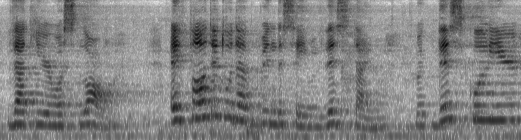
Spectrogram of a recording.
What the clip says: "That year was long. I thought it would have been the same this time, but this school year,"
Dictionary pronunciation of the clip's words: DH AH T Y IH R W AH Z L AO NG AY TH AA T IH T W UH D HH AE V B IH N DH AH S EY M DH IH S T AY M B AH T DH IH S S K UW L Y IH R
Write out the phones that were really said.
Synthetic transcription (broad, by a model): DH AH T Y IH R W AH S L AO NG AY TH AA T IH T W UH D HH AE V B IH N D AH S EY M DH IH S T AY M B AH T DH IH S S K UW L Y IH R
